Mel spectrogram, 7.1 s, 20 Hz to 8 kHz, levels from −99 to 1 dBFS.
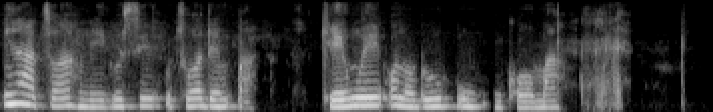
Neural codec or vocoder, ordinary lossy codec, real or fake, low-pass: codec, 24 kHz, 3 kbps, HILCodec; none; fake; 7.2 kHz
